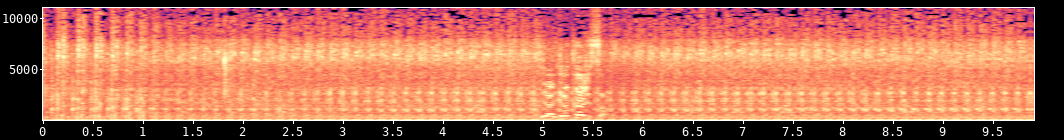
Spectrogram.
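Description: An Ursus C330 tractor's cold diesel engine idles loudly and steadily with a low, rumbling pulse, while someone speaks briefly over it partway through.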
